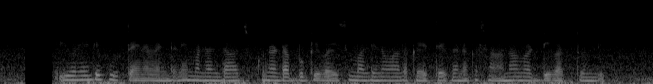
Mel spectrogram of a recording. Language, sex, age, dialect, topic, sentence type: Telugu, female, 18-24, Southern, banking, statement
